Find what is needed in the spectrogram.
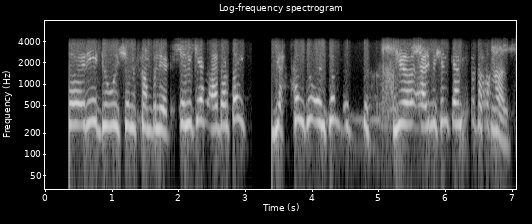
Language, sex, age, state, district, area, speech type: Kashmiri, male, 18-30, Jammu and Kashmir, Shopian, rural, conversation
